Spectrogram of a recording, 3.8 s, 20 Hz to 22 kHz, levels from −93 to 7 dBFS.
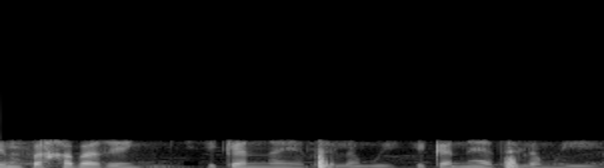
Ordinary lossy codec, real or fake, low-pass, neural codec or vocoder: none; real; 3.6 kHz; none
